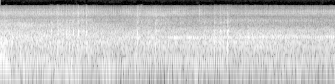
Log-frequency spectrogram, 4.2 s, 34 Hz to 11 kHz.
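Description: Yamaha F1ZR's 110cc two-stroke single-cylinder engine running at a steady pace while riding, mixed with wind and road noise.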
